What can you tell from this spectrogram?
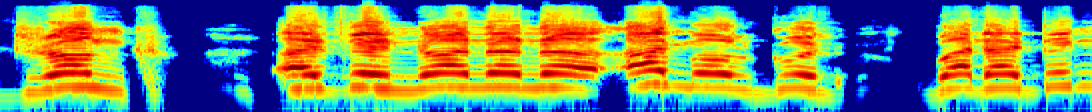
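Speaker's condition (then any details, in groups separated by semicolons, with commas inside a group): Cerebral palsy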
